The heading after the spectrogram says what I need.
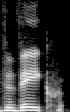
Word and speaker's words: Vivek: I guess Trump and Vivek uh rhymes with cake ramaswamy have a bit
